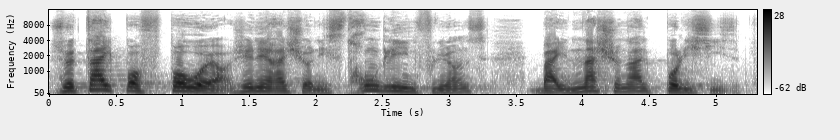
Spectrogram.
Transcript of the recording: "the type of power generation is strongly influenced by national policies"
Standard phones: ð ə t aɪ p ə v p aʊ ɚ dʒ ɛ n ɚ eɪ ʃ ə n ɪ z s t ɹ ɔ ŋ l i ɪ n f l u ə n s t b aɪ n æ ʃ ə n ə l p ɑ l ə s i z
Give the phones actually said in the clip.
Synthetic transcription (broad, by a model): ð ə t aɪ p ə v p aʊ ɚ ʒ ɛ n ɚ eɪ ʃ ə n ɪ z s t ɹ ɔ ŋ l i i n f l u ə n s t b aɪ n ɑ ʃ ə n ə l p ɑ l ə s i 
